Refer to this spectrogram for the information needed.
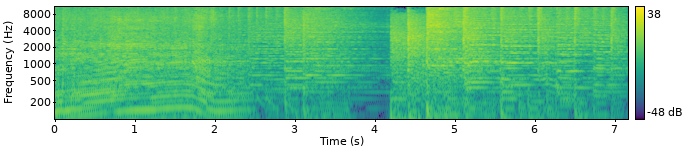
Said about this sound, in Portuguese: engata a primeira e acelera!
